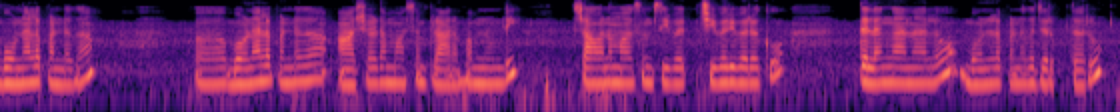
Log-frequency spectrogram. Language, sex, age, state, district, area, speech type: Telugu, female, 30-45, Telangana, Mancherial, rural, spontaneous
